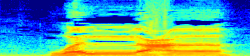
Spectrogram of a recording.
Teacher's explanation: huruf ain dia tengah-tengah kerongkong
